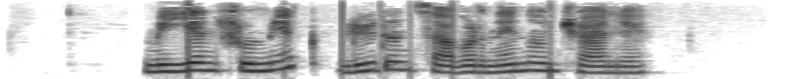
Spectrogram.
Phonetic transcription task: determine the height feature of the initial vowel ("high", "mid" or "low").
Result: high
